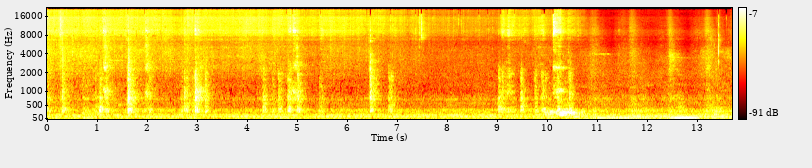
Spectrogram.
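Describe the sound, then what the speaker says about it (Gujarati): A spoon scrapes and stirs Gujarati chili sambharo with flour in a pan over a gas flame, giving soft scattered clinks and scrapes over a faint background sizzle, with a louder clatter near the end. "પછી હું તેને એકદમ બરાબર હલાવી દઈશ અને પછી તમારે ગેસને તરત જ બંધ કરી દેવાનો રહેશે"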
